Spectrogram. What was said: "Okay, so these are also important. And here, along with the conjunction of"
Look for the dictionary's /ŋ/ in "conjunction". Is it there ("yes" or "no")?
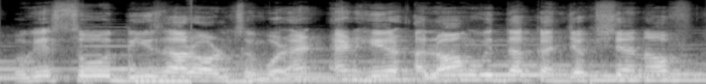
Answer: no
